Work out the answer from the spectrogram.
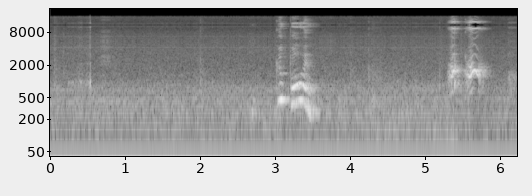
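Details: A male pet cockatiel playing with a mirror gives two brief bursts of warbling, speech-like chatter in a quiet room; he has learnt short tune snippets and sound effects.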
